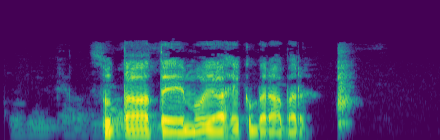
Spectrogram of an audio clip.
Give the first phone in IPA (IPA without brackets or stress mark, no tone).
s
